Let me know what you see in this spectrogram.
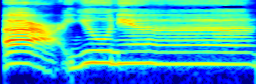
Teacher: You're going towards the makhraj of jim. You're hiding the sound of noon and you're keeping the sound in your nose of noon. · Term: ikhfa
